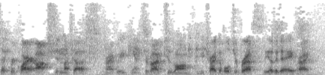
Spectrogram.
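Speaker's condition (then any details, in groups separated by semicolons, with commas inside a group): No condition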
